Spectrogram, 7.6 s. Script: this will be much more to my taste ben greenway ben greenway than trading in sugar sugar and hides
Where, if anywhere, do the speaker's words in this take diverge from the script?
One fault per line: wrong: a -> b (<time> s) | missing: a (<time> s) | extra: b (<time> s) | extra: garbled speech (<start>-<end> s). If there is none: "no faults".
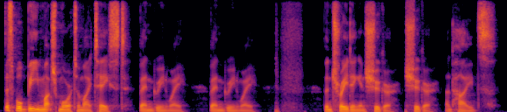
no faults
